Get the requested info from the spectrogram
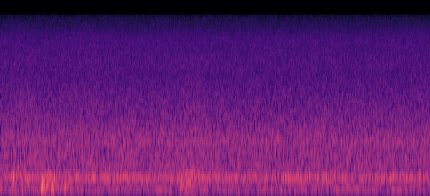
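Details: Honey bees in a hive being removed from a barn in La Feria, Texas, during a safe relocation: a dense, steady droning hum from many bees, with a brief knock early on.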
